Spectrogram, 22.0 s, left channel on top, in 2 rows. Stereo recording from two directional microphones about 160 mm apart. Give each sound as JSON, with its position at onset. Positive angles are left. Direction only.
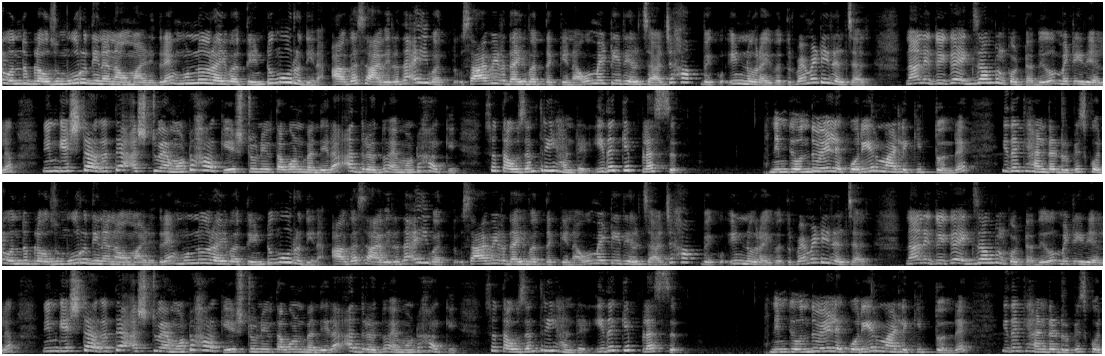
{"t": 0.0, "sound": "a woman's voice", "side_deg": 45}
